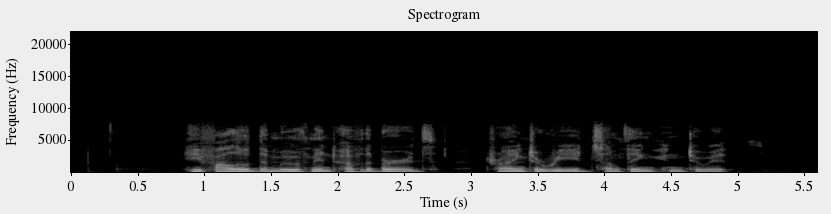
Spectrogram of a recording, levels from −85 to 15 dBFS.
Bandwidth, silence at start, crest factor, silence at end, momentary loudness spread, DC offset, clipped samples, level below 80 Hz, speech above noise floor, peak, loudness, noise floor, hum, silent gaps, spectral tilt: 7.8 kHz; 0.85 s; 16 dB; 0.7 s; 11 LU; under 0.1%; under 0.1%; -64 dBFS; 49 dB; -14 dBFS; -30 LUFS; -78 dBFS; none; none; -6.5 dB/octave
